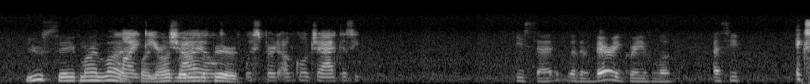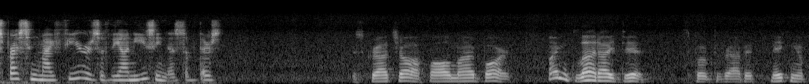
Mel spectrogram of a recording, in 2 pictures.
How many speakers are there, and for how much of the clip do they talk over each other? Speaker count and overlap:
four, about 8%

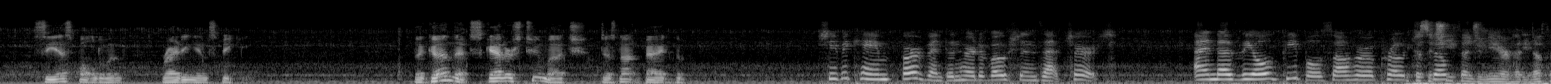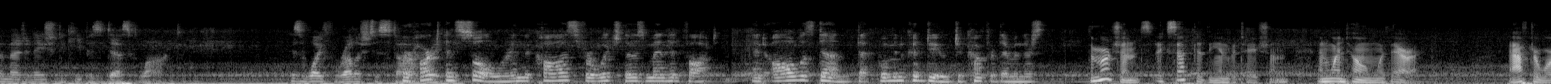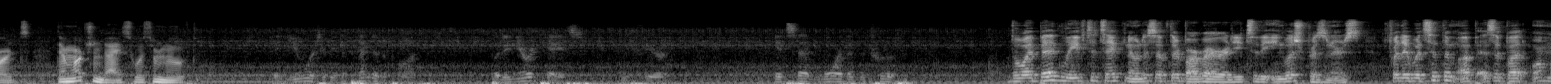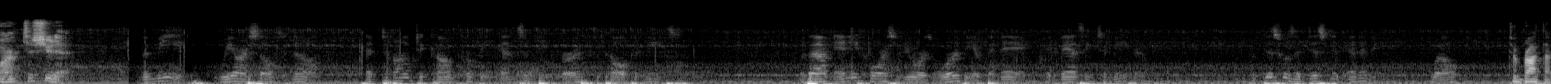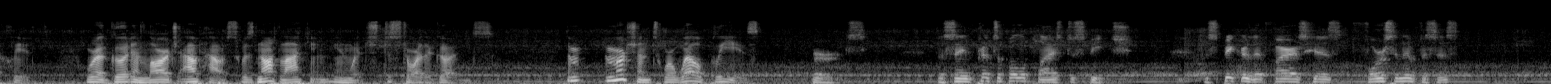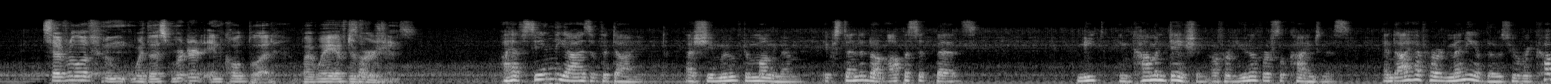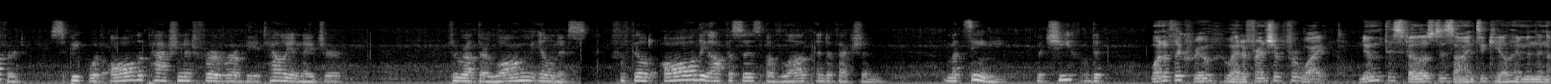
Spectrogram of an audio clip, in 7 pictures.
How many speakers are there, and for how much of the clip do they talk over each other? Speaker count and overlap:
seven, about 2%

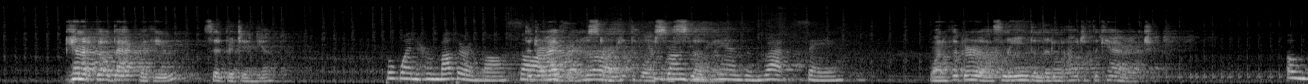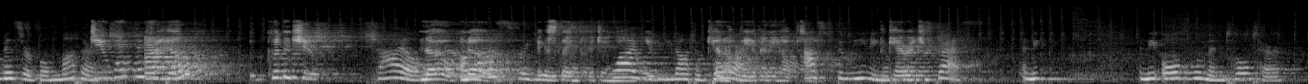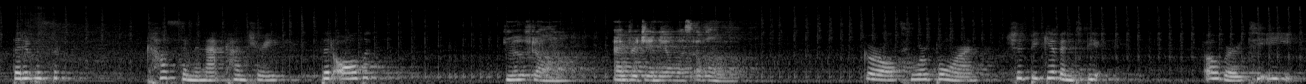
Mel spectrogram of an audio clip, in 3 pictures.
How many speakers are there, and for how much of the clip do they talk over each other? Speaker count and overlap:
two, about 18%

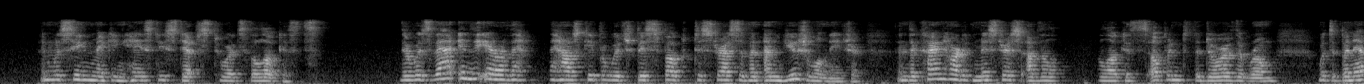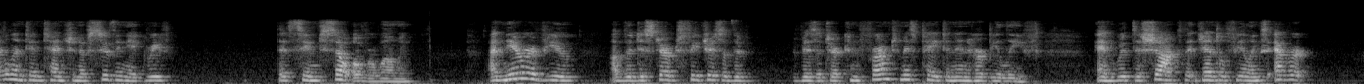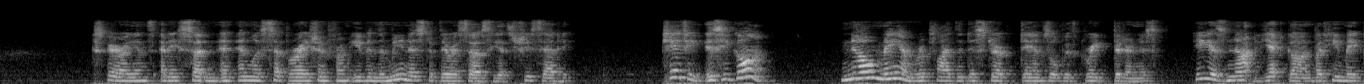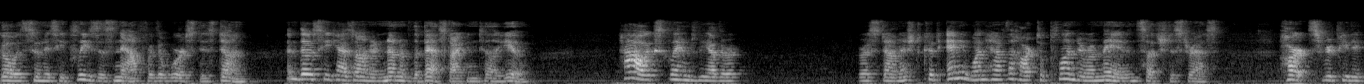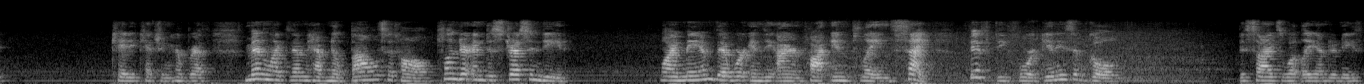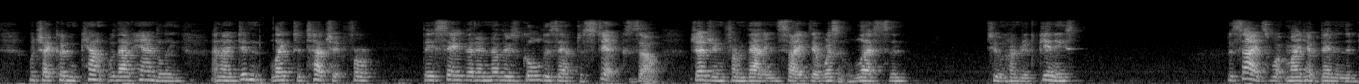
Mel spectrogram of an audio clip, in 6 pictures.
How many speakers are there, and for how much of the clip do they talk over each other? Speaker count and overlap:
one, no overlap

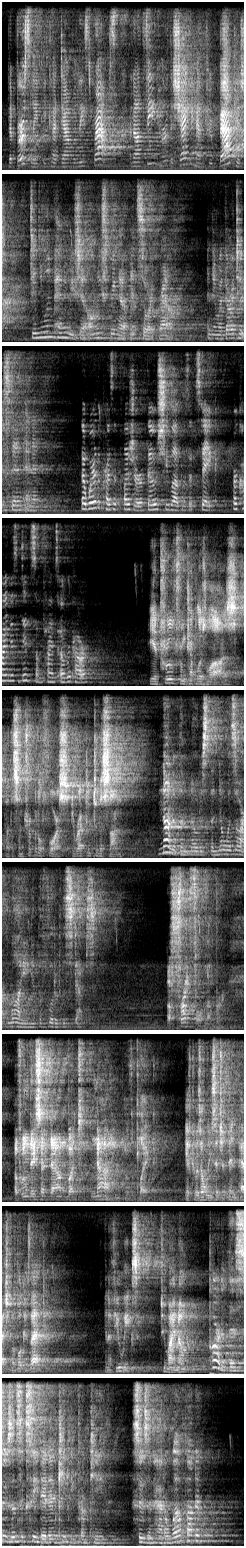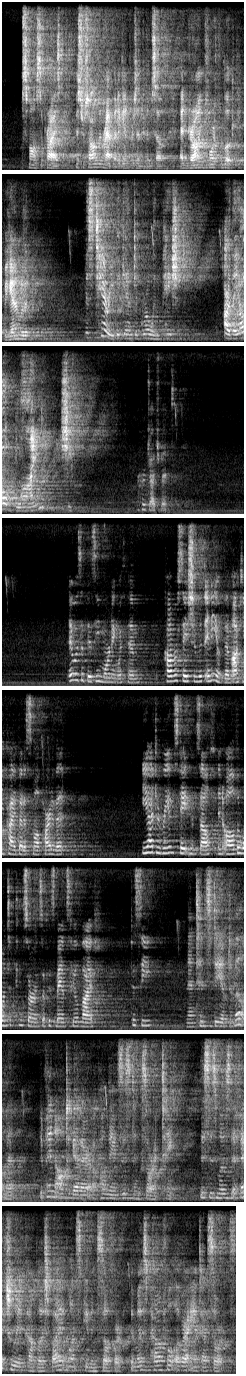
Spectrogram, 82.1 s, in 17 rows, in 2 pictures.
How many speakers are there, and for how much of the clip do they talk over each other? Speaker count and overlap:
eight, no overlap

